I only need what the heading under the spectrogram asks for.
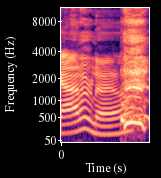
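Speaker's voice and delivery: guilty kid's fake innocence, evasive tone. Mimicking a guilty kid denying the missing cookies: imitating a kid caught with missing cookies. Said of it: "missing cookies energy".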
